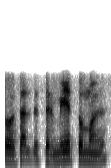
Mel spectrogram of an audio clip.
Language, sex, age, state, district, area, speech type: Marathi, male, 18-30, Maharashtra, Satara, urban, conversation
